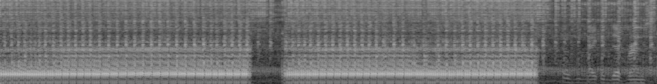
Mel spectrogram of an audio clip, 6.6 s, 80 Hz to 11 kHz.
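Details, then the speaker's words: Old Suzuki Jr 50 single-gear two-stroke, as bought: uneven buzz, brief cut-out, recovery, then sag to a rough low stumble; bogging, air screw adjustment no help, owner suspects clogged pipe, dirty carburetor or wrong plug. "with the fuel mixture air screw that doesn't make a difference so I think it's the pipe that's clogged or the carburetor that's a really dirty"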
